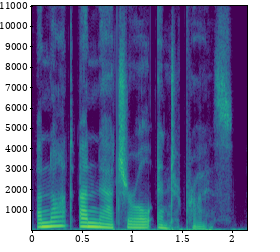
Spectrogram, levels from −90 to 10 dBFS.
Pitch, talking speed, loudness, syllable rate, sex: 165 Hz, 110 wpm, -17 LUFS, 5.3 syllables/s, female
